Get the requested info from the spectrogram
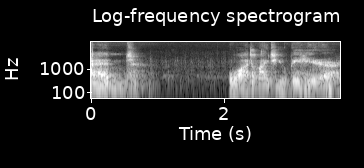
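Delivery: put-on very low, stately, posh, regal orc accent. Narrating, the speaker voices a figure who approaches and looks at you: regal orc accent. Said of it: "More like a regal orc accent".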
